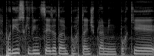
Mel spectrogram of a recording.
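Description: A woman with an ordinary speaking voice talks at a medium pitch and a fairly quick pace. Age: 20s. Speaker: podcaster. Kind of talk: personal reflection monologue. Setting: outdoors. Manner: casual, conversational.

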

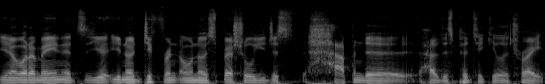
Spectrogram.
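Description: With an Australian accent, a man speaks in a fairly low, monotone, flat voice at a fairly quick pace with hardly any pauses, on a very clean recording with a silent background. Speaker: podcast host. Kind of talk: casual interview chat. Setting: live stream.

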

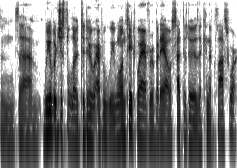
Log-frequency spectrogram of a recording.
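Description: Delivered at a very fast pace, this voice carries a Glaswegian accent and a monotone, flat intonation. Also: man. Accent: Glaswegian Scottish. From Scotland, Glasgow. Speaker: tech business leader. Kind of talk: podcast interview.

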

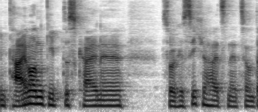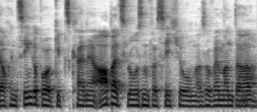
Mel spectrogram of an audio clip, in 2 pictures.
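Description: A man with an unremarkable speaking voice talks at a fairly quick pace and a fairly low pitch. His intonation is fairly even, and the recording is very clean with a silent background. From Switzerland. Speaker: finance blogger, former banker. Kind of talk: interview.

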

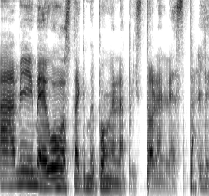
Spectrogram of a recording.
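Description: Using a bright, sharp tone, a man with a Guatemalan accent speaks with ordinary pitch variation. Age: 20s. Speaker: podcast host; photographer. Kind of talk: casual solo podcast monologue. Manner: halting.

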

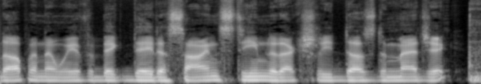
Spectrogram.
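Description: A man with a Dutch accent, medium pitch and monotone, flat intonation, in a dry, close sound with no echo on a very clean recording with a silent background. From Netherlands, Zeist near Utrecht. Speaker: design director. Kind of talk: podcast interview. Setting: studio.

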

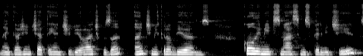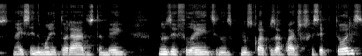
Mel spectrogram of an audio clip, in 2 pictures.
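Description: Somewhat breathy, this man's fairly high-pitched voice has a dark, mellow tone and fairly even intonation. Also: moderate pace. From Santos, São Paulo coast, Brazil. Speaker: marine biologist and researcher. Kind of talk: online lecture.

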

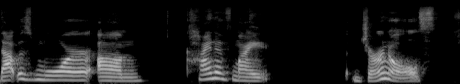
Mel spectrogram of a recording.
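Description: A woman with an American accent is heard on a very clean recording with a silent background. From South Florida. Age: 30s. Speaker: author and producer. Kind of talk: casual interview.

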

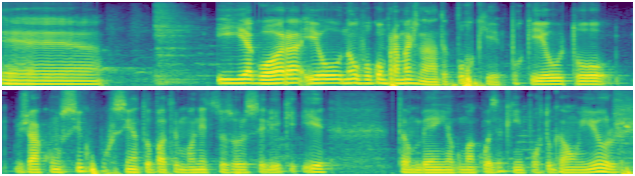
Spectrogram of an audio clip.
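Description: At a fairly slow pace, a man with a fairly low pitch talks in an unremarkable speaking voice. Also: ordinary pitch variation. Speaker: financially independent retiree. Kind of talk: recorded voice message.

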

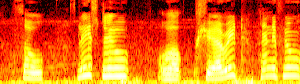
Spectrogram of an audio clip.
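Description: A woman's voice moves through very wide pitch swings. Noticeable background noise can be heard behind her. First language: not English. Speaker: podcaster. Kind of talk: solo monologue podcast. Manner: halting.

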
